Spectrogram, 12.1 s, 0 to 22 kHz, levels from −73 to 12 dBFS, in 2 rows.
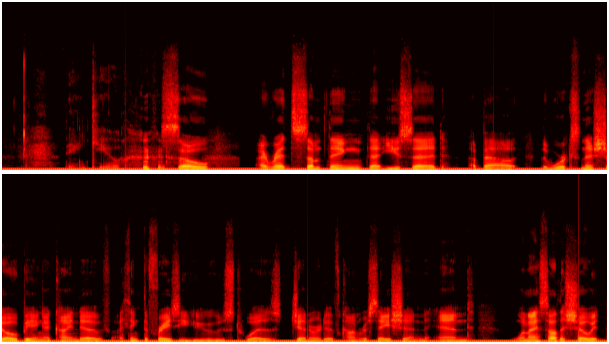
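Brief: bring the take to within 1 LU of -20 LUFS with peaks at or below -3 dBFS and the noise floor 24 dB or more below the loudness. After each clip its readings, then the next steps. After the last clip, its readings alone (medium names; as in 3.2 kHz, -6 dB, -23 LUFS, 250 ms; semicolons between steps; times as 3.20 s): dropouts 6; longest dropout 2.6 ms; hum 50 Hz; highest harmonic 250 Hz; hum level -22 dBFS; loudness -23.0 LUFS; peak level -6.0 dBFS; loudness target -20.0 LUFS
-> interpolate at 1.24/4.24/4.92/5.46/9.11/11.82 s, 2.6 ms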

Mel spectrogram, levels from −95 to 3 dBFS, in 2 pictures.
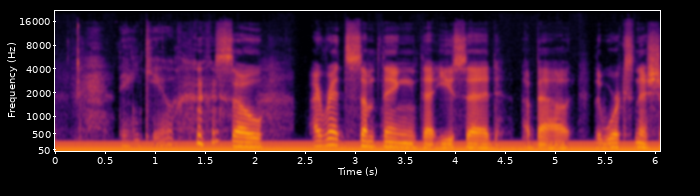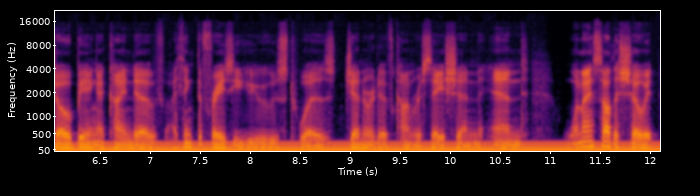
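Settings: dropouts 0; hum 50 Hz; highest harmonic 250 Hz; hum level -22 dBFS
-> hum notches 50/100/150/200/250 Hz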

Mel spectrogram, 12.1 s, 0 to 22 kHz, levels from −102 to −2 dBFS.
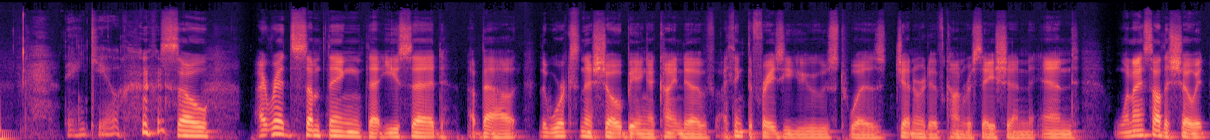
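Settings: hum not found; loudness -24.5 LUFS; peak level -6.0 dBFS; loudness target -20.0 LUFS
-> trim +4.5 dB; peak limiter -3 dBFS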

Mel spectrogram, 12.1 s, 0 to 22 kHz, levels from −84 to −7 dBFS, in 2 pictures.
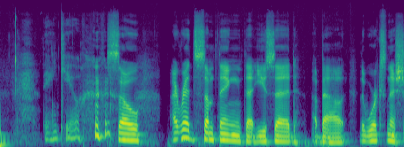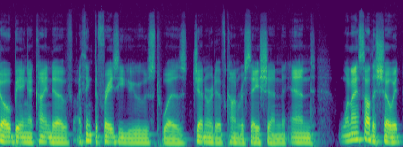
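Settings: loudness -20.0 LUFS; peak level -3.0 dBFS; noise floor -49 dBFS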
